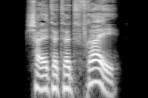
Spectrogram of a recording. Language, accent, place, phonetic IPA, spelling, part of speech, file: German, Germany, Berlin, [ˌʃaltətət ˈfʁaɪ̯], schaltetet frei, verb, De-schaltetet frei.ogg
- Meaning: inflection of freischalten: 1. second-person plural preterite 2. second-person plural subjunctive II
